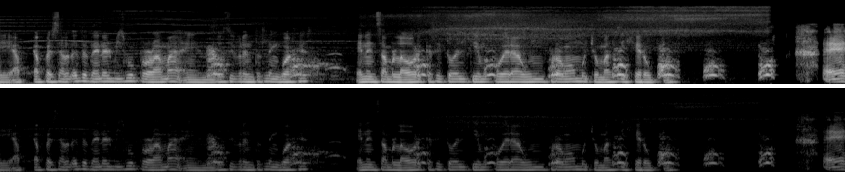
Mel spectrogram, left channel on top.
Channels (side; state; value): right; quieter; 19.0 dB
